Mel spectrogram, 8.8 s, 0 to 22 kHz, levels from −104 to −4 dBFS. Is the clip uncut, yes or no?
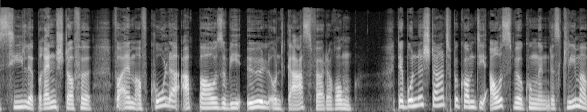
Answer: yes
